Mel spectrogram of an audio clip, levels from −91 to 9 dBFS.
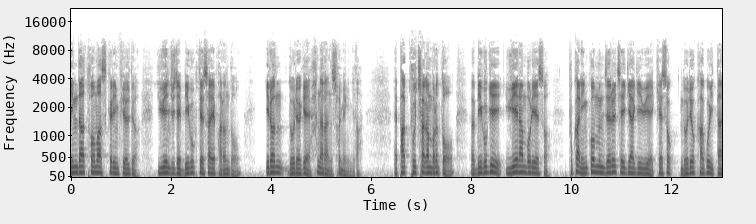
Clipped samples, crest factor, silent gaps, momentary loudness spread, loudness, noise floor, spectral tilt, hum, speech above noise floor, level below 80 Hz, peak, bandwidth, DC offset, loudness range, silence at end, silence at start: under 0.1%; 22 dB; none; 14 LU; -26 LUFS; -58 dBFS; -5 dB/octave; none; 31 dB; -50 dBFS; -6 dBFS; 10.5 kHz; under 0.1%; 4 LU; 0 s; 0 s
